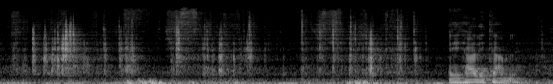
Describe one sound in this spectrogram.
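Paper pages rustle as they are leafed through.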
